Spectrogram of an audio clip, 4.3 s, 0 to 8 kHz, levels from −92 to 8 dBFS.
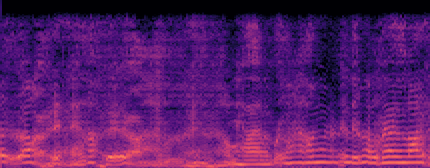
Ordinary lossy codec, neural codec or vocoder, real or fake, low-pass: none; codec, 16 kHz, 0.5 kbps, FreqCodec, larger model; fake; 7.2 kHz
